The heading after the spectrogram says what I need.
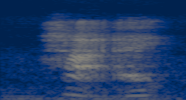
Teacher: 上, The second syllable is made of an initial he, and a final ai, and a third falling then rising tone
